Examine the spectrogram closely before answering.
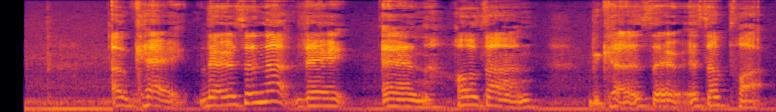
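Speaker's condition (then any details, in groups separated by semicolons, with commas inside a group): ALS; terminal, newly diagnosed, about 2 years of symptoms; speech affected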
